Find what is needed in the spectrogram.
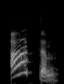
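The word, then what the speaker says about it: атом: and follows the stressed syllable it will be pronounced like a very short a cosmos Cosmos the same is true with the word atam atam the letter O is not stressed and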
